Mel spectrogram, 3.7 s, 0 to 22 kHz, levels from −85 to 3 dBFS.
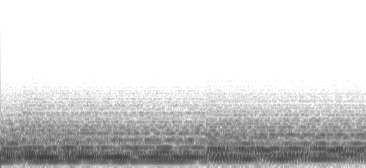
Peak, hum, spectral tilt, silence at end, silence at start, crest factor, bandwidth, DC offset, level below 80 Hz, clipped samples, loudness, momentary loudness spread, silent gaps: -14 dBFS; none; -12.5 dB/octave; 0 s; 0 s; 12 dB; 2.8 kHz; under 0.1%; -62 dBFS; under 0.1%; -27 LUFS; 2 LU; none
